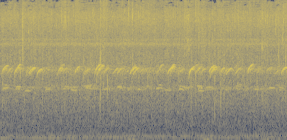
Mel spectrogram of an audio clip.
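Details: Coqui frogs calling during a tropical rain shower on the Big Island of Hawaii: rapid two-part notes, a lower tone then a higher upswept chirp, repeated by several overlapping frogs over steady rain patter and dripping.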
